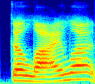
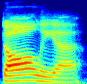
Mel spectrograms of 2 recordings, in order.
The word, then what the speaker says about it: Dahlia: Delilah? No, my name is Dahlia. Delilah is a different name entirely. But it is a common mispronunciation.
